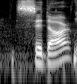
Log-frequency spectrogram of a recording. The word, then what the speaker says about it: Sidharth: Well, a massive congratulations on the release of, don't let me butcher it, Sidharth.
